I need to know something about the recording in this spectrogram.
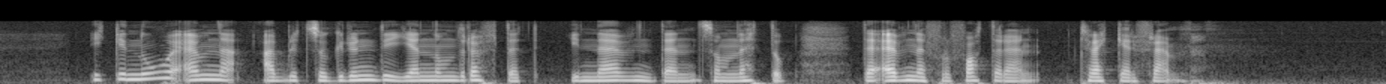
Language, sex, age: Norwegian, female, 30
